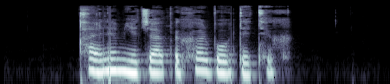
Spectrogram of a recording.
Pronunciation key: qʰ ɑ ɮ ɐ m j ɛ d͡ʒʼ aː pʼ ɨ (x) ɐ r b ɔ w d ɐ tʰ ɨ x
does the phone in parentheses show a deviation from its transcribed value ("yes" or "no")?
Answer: no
